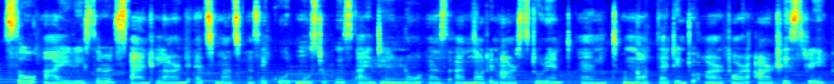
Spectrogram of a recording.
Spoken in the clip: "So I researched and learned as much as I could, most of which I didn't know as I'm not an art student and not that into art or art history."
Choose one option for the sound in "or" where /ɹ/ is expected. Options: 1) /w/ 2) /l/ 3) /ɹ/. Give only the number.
3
